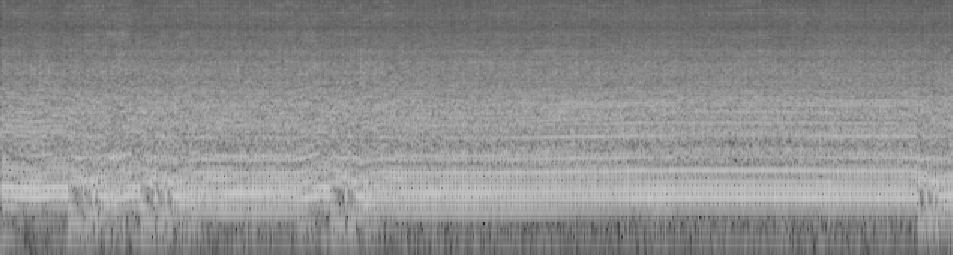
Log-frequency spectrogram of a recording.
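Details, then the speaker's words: Coleman generator with Briggs engine after a tune-up, carb cleaning, new carb diaphragm and pickup tube, started on choke before carb screw adjustment: steady, even drone at constant speed with no surging or misses; running smoothly. "see what we can get it to do sounds good so far but I'm going to start adjusting that screw"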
